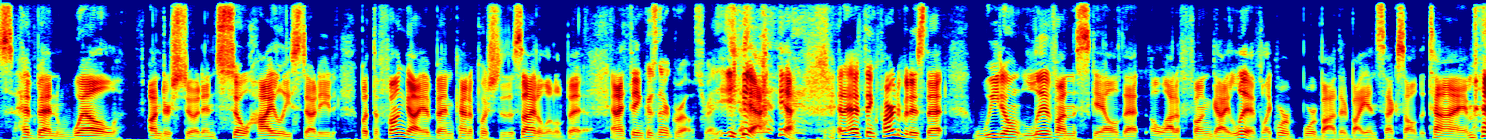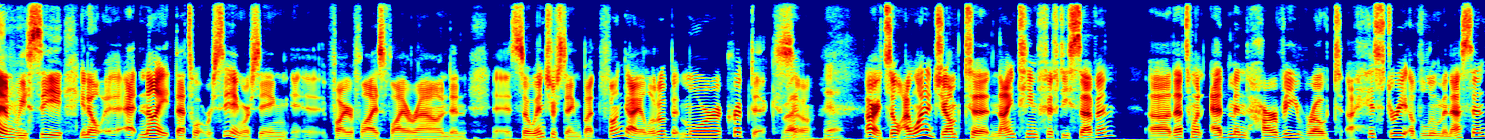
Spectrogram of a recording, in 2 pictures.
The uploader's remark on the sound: This episode was recorded in the Eternal Flame Falls section of Chestnut Ridge Park in Orchard Park, NY on July 4th, 2018.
